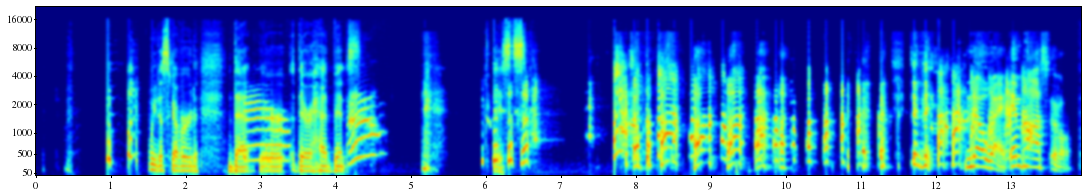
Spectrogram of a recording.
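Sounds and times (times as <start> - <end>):
speech: 1.6 - 4.4, 6.2 - 6.8, 7.8 - 10.4, 11.2 - 13.9
people imitating cat meows: 2.7 - 3.5, 4.2 - 4.7
laughter-like bursts: 7.7 - 13.4.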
